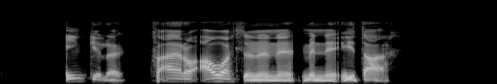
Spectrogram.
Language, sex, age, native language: Icelandic, male, 14, Icelandic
